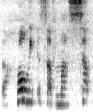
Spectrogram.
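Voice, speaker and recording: A young woman delivering a theatrical poetry monologue with dramatic, emotional, deliberate phrasing. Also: a little high, vocal fry, warm tone. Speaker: actress performing monologues.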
